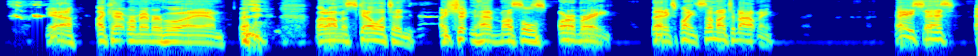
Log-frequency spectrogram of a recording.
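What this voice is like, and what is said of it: Character voice with attempted Texas twang. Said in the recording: “halfway decent. That's a halfway decent impression ... I can't quite get the Texas twang that voice actor has ... a very distinct, like, either Texas or Tennessean twang to the voice he uses”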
